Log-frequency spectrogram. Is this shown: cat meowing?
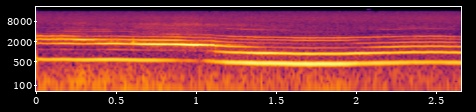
yes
